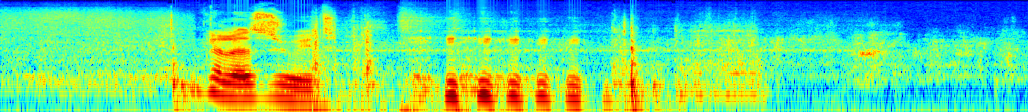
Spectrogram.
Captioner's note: laughs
